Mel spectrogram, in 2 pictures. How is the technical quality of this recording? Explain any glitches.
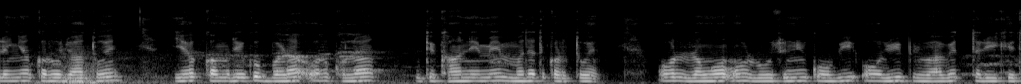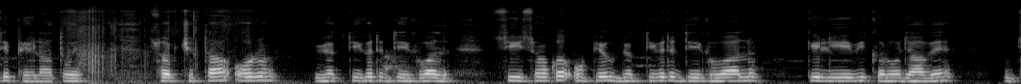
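The recording has no technical glitches to explain. Nothing in the speech is interrupted, distorted or altered at any point.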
